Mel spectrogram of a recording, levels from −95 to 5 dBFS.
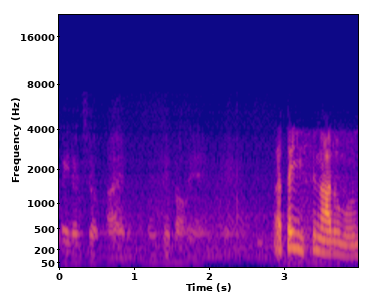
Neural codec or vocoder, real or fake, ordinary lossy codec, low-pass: codec, 16 kHz, 0.4 kbps, LongCat-Audio-Codec; fake; none; 7.2 kHz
